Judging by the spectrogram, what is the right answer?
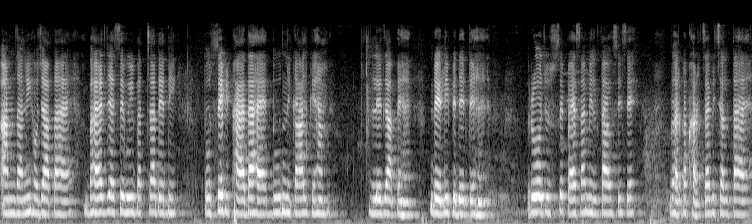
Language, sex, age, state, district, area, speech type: Hindi, female, 45-60, Uttar Pradesh, Prayagraj, rural, spontaneous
